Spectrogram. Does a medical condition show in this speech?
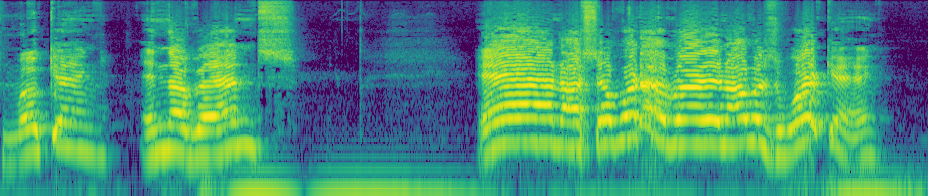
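Yes: deafness, Neurofibromatosis Type 2; first half deaf, then 2 months of no hearing, then amplifier gave some hearing; uses Live Transcribe on phone, requested interpreter in interviews, alert device with flashing LEDs.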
